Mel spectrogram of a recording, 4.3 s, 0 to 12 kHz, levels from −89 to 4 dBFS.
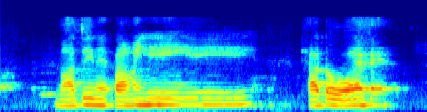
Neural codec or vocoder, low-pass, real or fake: codec, 16 kHz, 1 kbps, X-Codec, HuBERT features, trained on general audio; 7.2 kHz; fake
